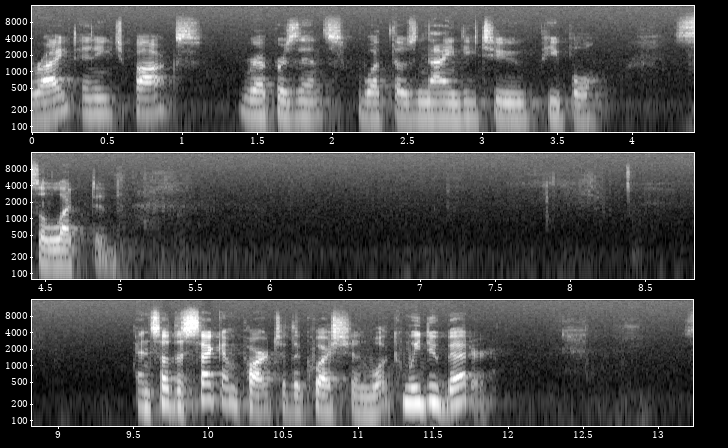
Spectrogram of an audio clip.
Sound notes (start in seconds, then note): none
